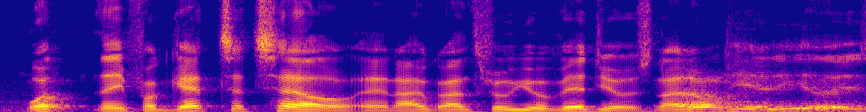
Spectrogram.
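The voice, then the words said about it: Danish accent. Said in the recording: “having my accent, people say, oh, you're from Denmark.”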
